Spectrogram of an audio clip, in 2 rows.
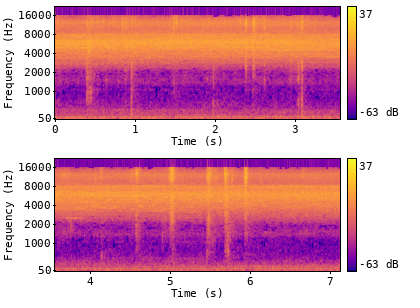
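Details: Continuous high-pitched cicada buzz over a vegetable garden in August 2023, accompanied by repeated footstep crunches and light patter as someone walks between the beds.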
